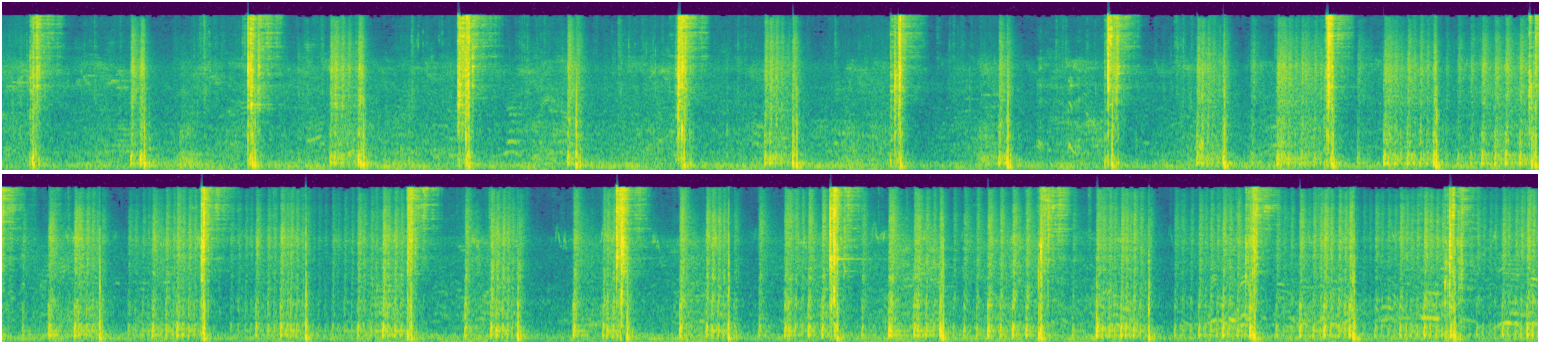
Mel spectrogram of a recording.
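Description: Procession drums beating a slow, steady march, with a loud stroke about every two seconds and softer strokes between. The strokes grow denser near the end.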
